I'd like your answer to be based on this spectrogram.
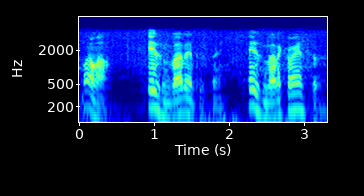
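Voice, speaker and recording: A man's voice: medium pitch, very animated, normal speed, natural voice. An American man playing a sly, menacing former prosecutor with a smug, insinuating manner in a 1940s radio drama. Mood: smug needling. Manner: smug, insinuating, drawling little 'huh' tags. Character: sly, menacing former prosecutor blackmailing his brother's wife. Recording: tinny, hissy 1940s radio recording.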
